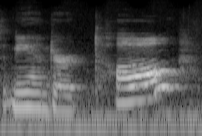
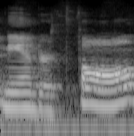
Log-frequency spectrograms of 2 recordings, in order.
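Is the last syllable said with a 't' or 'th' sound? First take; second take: t; th. First: The last syllable has a hard 't' sound. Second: The last syllable has a soft 'th' sound. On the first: "There is a contingent of people who believe it's pronounced" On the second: "I'm pronouncing it Neanderthal. I just prefer the thal"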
